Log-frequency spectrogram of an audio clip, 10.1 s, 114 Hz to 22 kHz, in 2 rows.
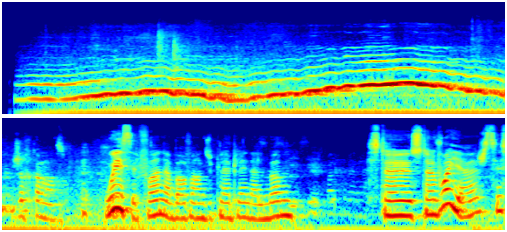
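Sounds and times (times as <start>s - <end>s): woman humming: 0.1s - 5.4s
steady low hum: 0.2s - 10.0s.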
